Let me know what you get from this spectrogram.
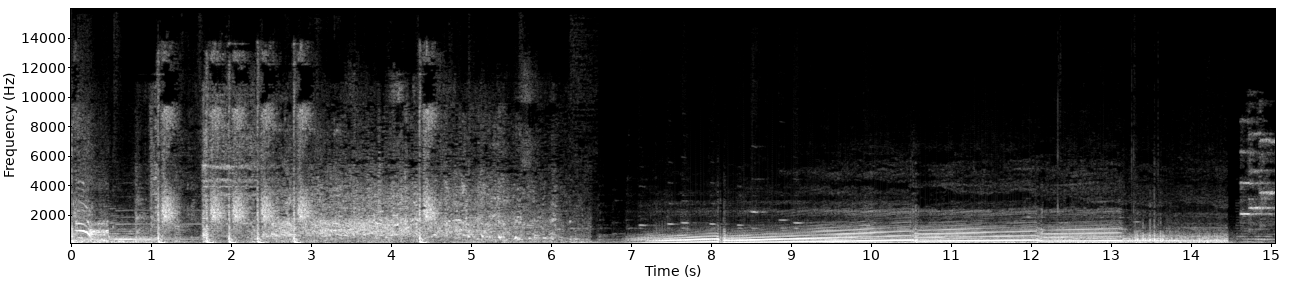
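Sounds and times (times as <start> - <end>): vehicle engine accelerating: 6.2 - 14.5.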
